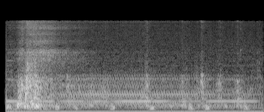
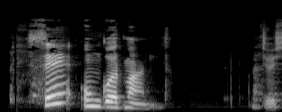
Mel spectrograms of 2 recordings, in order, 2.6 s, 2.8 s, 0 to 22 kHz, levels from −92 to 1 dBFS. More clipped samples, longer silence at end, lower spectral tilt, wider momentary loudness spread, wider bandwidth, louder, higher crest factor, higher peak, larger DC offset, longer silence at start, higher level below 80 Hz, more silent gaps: neither; about the same, 0 s vs 0 s; about the same, -5 dB/octave vs -4.5 dB/octave; second, 11 LU vs 21 LU; about the same, 10.5 kHz vs 11 kHz; second, -24 LUFS vs -21 LUFS; about the same, 18 dB vs 20 dB; about the same, -6 dBFS vs -4 dBFS; first, 2% vs under 0.1%; second, 0.05 s vs 0.3 s; first, -50 dBFS vs -80 dBFS; neither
